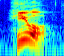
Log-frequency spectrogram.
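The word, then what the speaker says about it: Huell: Huel. That's 2 syllables. Kind of. It is 2 syllables.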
